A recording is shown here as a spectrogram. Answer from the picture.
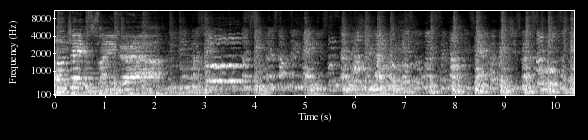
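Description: Children's musical theatre chorus singing together, backed by a live band with drums.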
